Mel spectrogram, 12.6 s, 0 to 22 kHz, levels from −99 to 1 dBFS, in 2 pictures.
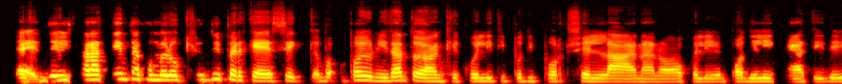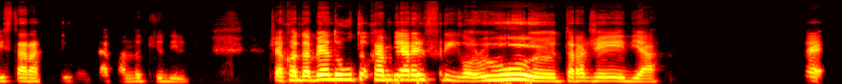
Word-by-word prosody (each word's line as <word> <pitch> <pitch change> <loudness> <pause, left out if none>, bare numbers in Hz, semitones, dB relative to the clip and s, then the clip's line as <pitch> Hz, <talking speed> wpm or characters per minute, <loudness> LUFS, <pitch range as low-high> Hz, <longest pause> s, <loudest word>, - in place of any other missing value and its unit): Eh, - - +3
devi 200 +4 -2
stare 230 +2 +3
attenta 250 +2 -2
a - - -3
come 220 -2 -1
lo 215 - +1
chiudi 220 +5 -9
perché 190 -8 0
se 170 +1 -7
c - - -11
po 175 - -10
poi 200 +4 -2
ogni 170 -4 -4
tanto 185 -1 -1
anche 155 -1 -4
quelli 155 -1 -7
tipo 160 0 -15
di 155 0 -14
porcellana, 145 -3 -6
no, 140 0 -7
quelli 145 +1 -11
un - - -14
po' 145 - -6
delicati, 145 -1 -7
devi 155 +1 -7
stare 160 -1 -1
attenta 155 -3 -16 0.2
quando 150 +2 -13
chiudi 155 -1 -14
il 135 - -16 0.6
cioè - - 0
quando 205 -1 +4
abbiamo 230 +3 +7
dovuto 235 -1 +4
cambiare 220 0 +5
il 230 - 0
frigo, 185 -6 -3
uh 205 -5 +6
tragedia. 165 -3 -3 1.1
Cioè, - - -2
165 Hz, 195 wpm, -22 LUFS, 150-215 Hz, 1.1 s, abbiamo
